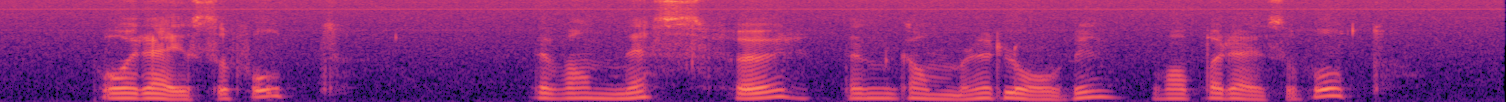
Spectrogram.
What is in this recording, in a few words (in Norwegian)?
pa reisefot, Numedalsmål; Uttrykk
